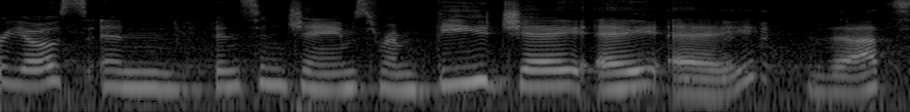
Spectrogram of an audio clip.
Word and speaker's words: VJAA: guys uh Jennifer Yos and Vincent James from bjaa that's how you say it and uh congratulations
